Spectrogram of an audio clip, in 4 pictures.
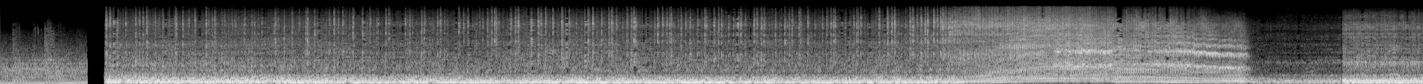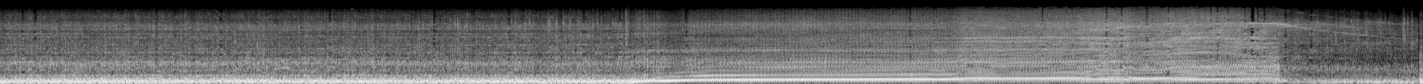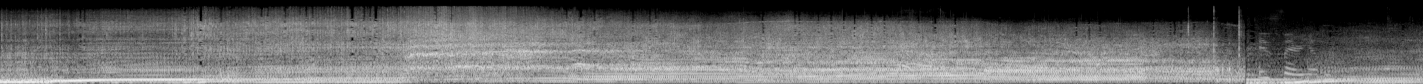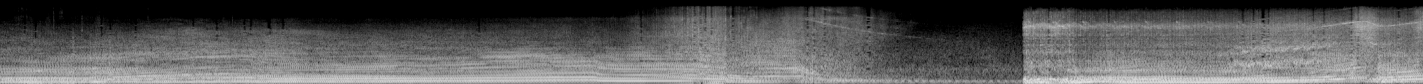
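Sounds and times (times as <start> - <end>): engines idling and revving: 0.0 - 56.9.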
